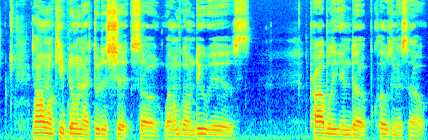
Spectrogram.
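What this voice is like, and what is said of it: Raspy, tired voice. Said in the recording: “my voice is getting raspy.”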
